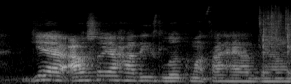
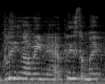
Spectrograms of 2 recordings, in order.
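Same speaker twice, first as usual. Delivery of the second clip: high, whiny imitation of a pleading child; 9 semitones higher, faster than usual. Daughter begging mom not to be mad, whiny child voice. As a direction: mimic the kid begging not to be in trouble. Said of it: "when I asked her what happened".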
